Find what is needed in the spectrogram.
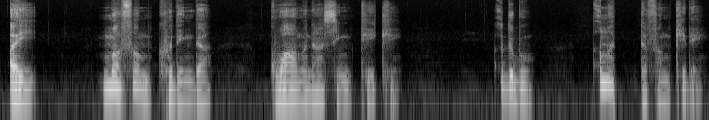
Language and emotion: Manipuri, sad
